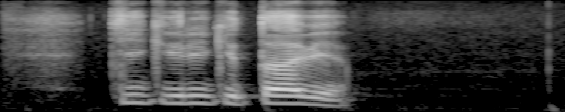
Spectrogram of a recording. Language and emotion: Russian, neutral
